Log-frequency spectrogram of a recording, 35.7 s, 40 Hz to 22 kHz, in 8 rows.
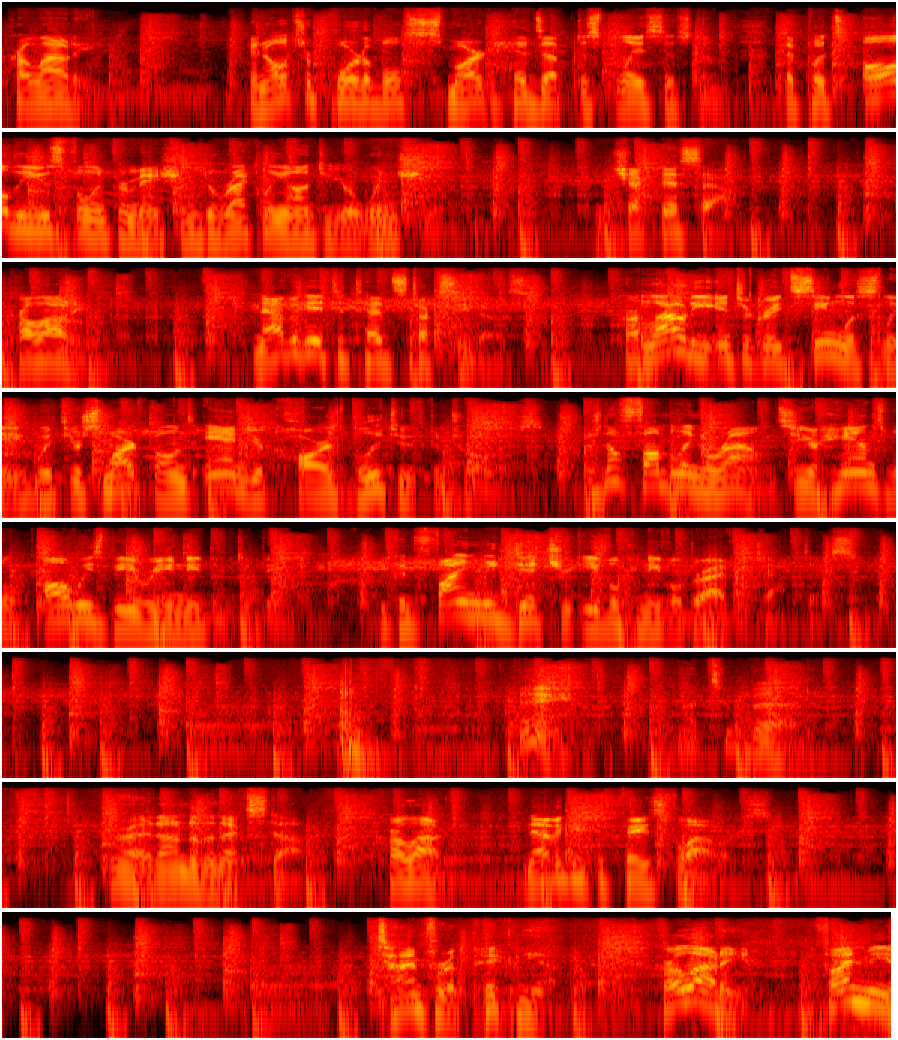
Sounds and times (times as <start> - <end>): Speech: 0.0 - 0.6, 1.2 - 6.8, 7.4 - 8.2, 9.0 - 9.5, 10.2 - 22.2, 24.9 - 26.5, 27.3 - 30.7, 33.2 - 35.7
Music: 0.0 - 35.7.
